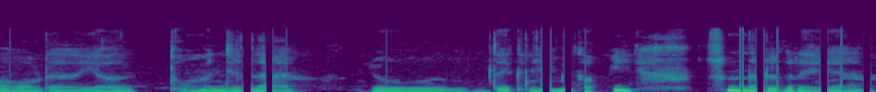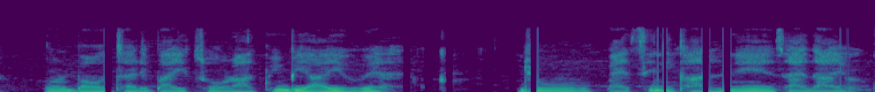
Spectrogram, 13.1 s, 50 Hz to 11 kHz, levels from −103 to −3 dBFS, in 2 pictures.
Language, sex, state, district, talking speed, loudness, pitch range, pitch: Hindi, female, Bihar, Purnia, 120 wpm, -44 LUFS, 170-180 Hz, 175 Hz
